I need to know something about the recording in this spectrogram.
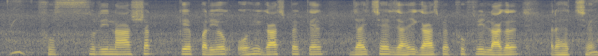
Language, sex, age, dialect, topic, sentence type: Maithili, male, 36-40, Southern/Standard, agriculture, statement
